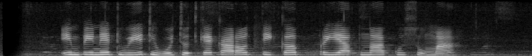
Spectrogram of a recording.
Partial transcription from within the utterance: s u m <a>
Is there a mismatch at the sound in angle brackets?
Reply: no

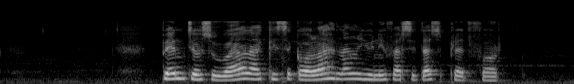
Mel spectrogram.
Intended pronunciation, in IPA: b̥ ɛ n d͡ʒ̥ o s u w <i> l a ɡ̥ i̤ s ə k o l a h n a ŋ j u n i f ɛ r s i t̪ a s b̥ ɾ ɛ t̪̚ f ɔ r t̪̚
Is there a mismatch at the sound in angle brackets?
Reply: yes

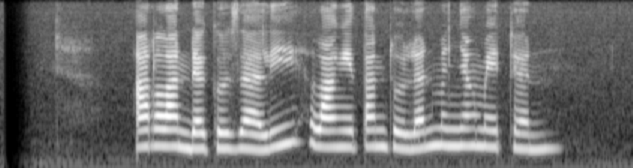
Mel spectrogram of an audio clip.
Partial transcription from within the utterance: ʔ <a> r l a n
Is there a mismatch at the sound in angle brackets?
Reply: no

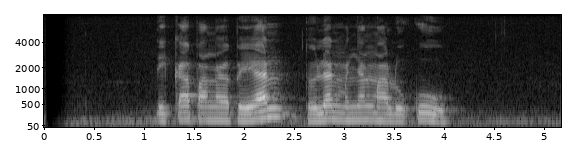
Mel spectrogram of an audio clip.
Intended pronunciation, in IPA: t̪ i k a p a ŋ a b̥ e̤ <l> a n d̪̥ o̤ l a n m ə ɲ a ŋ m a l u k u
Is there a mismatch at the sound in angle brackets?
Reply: yes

